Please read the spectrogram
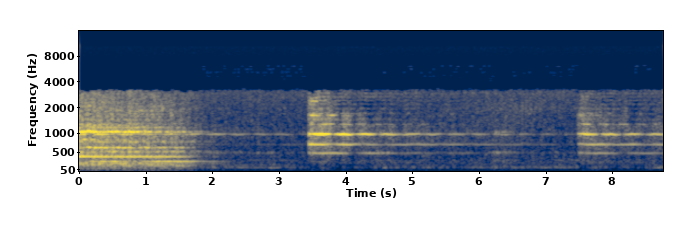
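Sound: bell ringing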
